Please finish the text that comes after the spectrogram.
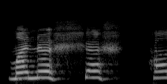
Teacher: ಮನ ಆದಕ್ಷಣ ವಿಸರ್ಗ ಇದೆ ಅದರ ಉಚ್ಚಾರಣೆ ಶ ಮುಂದಿನ ಅಕ್ಷರ ಶಿ ಅದು ಷಣ್ಮುಖಶ ಆದ್ದರಿಂದಾಗಿ ಮನಶಷ್ಠ ಶು ಮತ್ತೆ ಠ ಎರಡು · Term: ವಿಸರ್ಗದ ಉಚ್ಚಾರಣೆ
